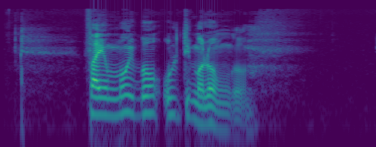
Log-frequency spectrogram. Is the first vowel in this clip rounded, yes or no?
no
